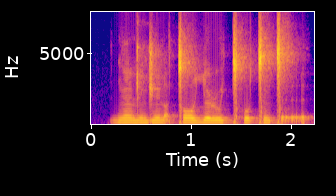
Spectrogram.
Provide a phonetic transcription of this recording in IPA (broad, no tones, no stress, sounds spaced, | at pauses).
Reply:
ɡ ɛ̃ ɖ ĩ d͡ʒ ĩ ɽ a̰ ǀ ɔ ʎ œ ɭ u j ǀʰ o ǀ ĩ ǀ ɛ̰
